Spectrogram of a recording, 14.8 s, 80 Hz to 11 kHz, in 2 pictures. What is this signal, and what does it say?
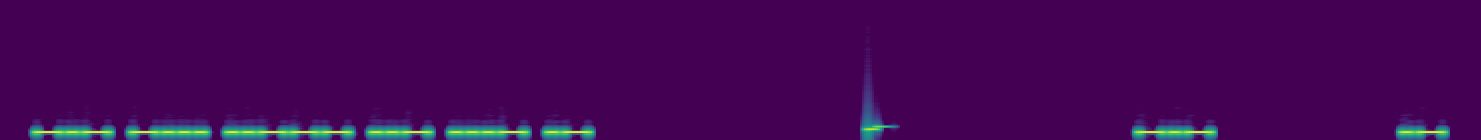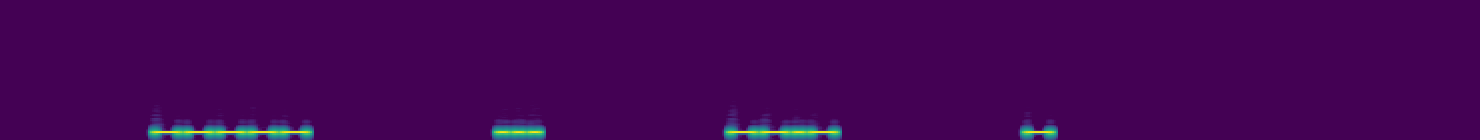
Morse code, heard as a keyed tone, about 30 wpm, spaced as for 13 wpm, 700 Hz. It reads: KB2UVA KA0SQT
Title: USA Call Signs - 6 Characters - 8x Character Spacing - 30wpm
